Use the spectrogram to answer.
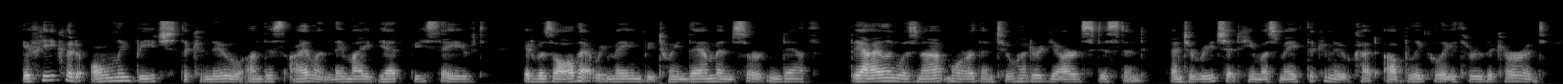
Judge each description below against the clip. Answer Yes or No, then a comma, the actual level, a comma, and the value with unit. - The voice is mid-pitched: No, low, 130 Hz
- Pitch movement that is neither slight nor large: No, narrow, 2.0 semitones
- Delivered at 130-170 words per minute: No, average, 190 wpm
